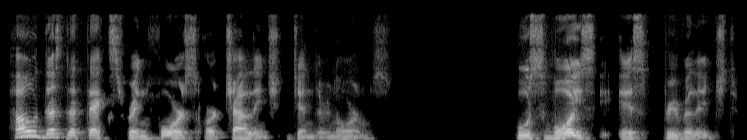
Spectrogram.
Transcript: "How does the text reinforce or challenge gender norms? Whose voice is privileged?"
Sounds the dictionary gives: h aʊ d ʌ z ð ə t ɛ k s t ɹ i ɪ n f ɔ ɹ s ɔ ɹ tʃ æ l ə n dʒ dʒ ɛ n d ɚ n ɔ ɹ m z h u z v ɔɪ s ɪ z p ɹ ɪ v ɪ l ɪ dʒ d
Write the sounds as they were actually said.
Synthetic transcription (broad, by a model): h aʊ d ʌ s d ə t ɛ k s t ɹ i ɪ n f ɔ ɹ s ɔ ɹ tʃ æ l ə n dʒ dʒ ɛ n d ɚ n ɔ ɹ m s h u s v ɔɪ s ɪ s p ɹ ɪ v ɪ l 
